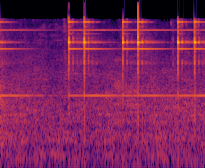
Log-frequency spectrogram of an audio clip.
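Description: A voting bell in the Texas House of Representatives chamber gives six sharp, ringing strikes in irregular pairs, each with a brief metallic decay over a quiet room with a faint steady tone beneath.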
